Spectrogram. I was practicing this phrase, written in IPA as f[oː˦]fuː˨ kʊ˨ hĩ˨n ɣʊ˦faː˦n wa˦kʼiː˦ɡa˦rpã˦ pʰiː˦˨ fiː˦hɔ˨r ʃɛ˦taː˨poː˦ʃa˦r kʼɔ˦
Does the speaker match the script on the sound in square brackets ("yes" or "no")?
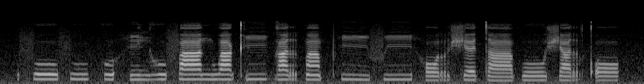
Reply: no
